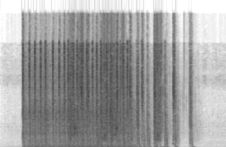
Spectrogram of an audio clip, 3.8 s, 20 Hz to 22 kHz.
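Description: A dense gunfire volley in Warhammer 40K Battlesector starts abruptly as a continuous rapid burst of many overlapping shots, then breaks into a few separate final bursts and stops.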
